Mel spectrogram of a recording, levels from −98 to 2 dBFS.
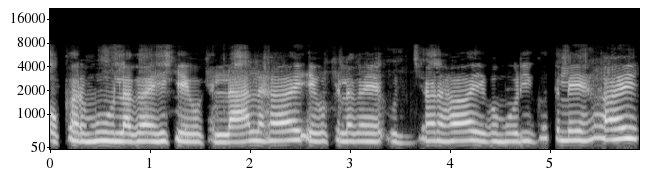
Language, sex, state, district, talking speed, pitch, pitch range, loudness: Maithili, female, Bihar, Samastipur, 205 wpm, 240 Hz, 230-255 Hz, -16 LUFS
